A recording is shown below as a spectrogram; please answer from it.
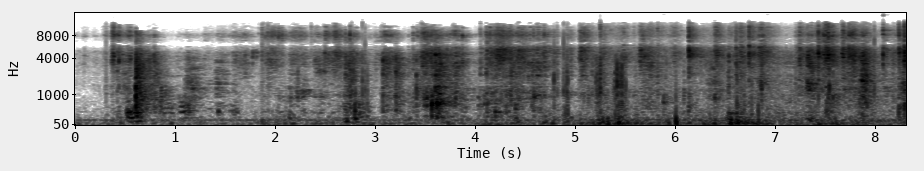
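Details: Two pet dogs, one-year-old Rocky and eight-week-old Terry, a Boston terrier puppy recently added to the family, play indoors; short growly yelps and whines come amid scuffling, with a person's voice mixed in.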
